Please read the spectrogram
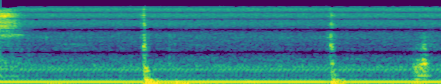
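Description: Steady low electrical hum with two computer mouse clicks about a second apart.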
